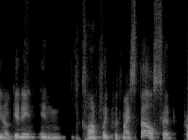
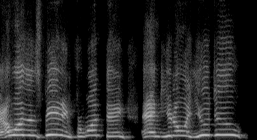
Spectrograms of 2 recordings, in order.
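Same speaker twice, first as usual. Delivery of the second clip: much higher, louder indignant comeback; defensive retort; 4 dB louder than usual. Retold or imitated. Speeder firing back at neighbor, indignant and high. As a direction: snap back in offended defense. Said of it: "I'm just gonna come at you and be like".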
